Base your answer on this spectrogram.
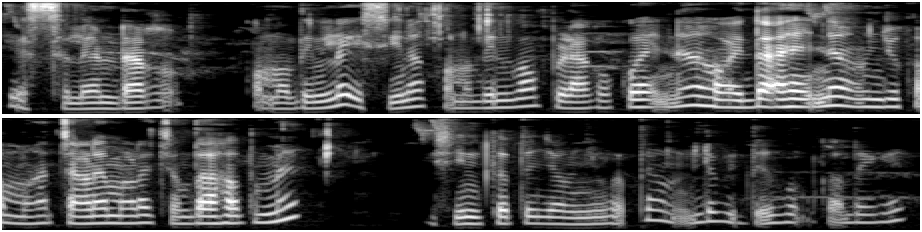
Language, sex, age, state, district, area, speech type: Santali, female, 45-60, West Bengal, Purulia, rural, spontaneous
